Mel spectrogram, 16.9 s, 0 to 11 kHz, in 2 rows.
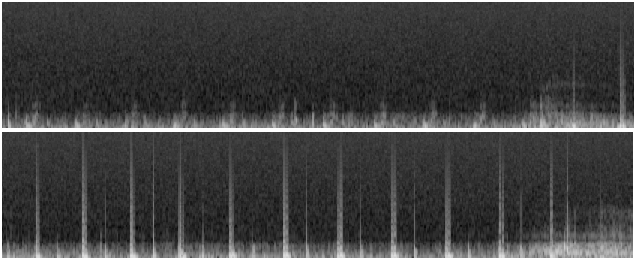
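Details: Stethoscope recording of own heart after a 10km run, lying on a daybed leaning on the left side while controlling breathing: strong, steady heartbeat about 90/min with breathing noise behind; normal heart sounds after exercise.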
